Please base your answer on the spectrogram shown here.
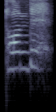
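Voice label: "tonde", Japanese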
